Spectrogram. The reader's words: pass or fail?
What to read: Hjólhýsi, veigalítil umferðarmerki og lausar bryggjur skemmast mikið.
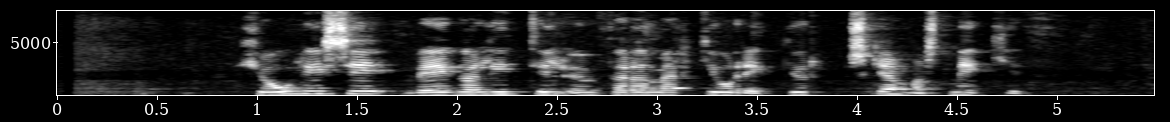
fail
